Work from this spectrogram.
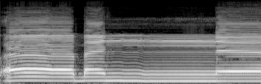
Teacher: यहाँ पर मद्दे मुनफसिल है, 3 अलिफ के बराबर खींच कर पढ़ेंगे। नून मुशद्दद पर गुन्ना होगा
